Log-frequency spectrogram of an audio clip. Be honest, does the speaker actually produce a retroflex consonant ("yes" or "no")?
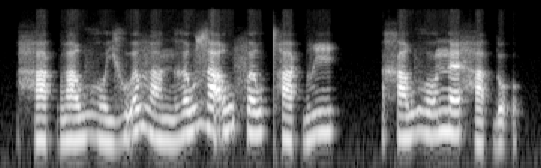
no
